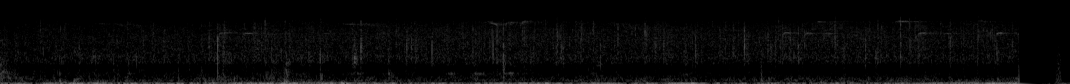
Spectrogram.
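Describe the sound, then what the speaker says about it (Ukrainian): Rain falling outdoors by the Stokhid river, a steady dense patter of drops on surfaces, close and even throughout, with no talk, then cutting off at the end. "Починає дощик мочити, зараз буде вода прибувати до стохода."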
